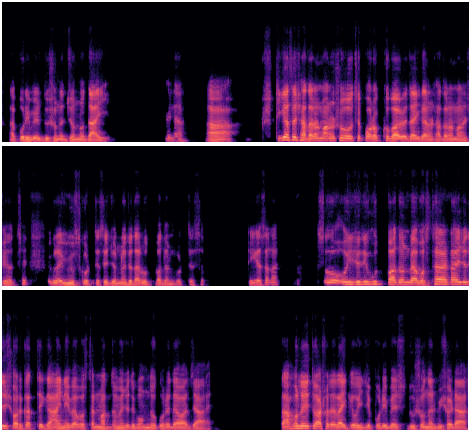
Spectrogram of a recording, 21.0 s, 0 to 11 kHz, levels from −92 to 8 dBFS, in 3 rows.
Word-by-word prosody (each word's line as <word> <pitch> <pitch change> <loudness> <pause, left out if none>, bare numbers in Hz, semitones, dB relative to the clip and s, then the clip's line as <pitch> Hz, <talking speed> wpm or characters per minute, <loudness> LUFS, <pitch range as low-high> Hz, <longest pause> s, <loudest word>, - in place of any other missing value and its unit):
আ - - -1
পরিবেশ 125 -4 +2
দূষণের 120 +1 -2
জন্য 120 0 -1
দায়ী। 95 -4 +3 0.9
তাই 140 +1 -11
না? 145 - -8 0.5
আস 125 - -5
ঠিক 165 - -4
আছে, 210 - +4
সাধারণ 160 +2 +4
মানুষও 165 +3 0
হচ্ছে 160 +1 -1
পরোক্ষভাবে 145 +1 +3
দায়ী। 135 -1 +4
কারণ, 125 -2 +1
সাধারণ 125 +3 -2
মানুষই 130 +1 -4
হচ্ছে 120 +1 -13 0.4
এগুলো 140 +3 -1
ইউজ 135 0 +1
করতেছে। 145 - -5
এজন্যই 125 +2 -2
তো - - +3
তারা 125 0 0
উৎপাদন 105 -5 -6
করতেছে। - - -13 0.7
ঠিক 145 +2 -4
আছে 155 +2 -8
না? - - -7 0.7
সোওই 160 +2 +1
যদি 185 0 +4
উৎপাদন 180 -2 +1
ব্যবস্থাটাই 175 +4 +3
যদি 175 0 +3
সরকার 135 +3 0
থেকে 135 -1 -1
আইনি 130 0 +1
ব্যবস্থার 120 +3 -3
মাধ্যমে 130 +1 -3
যদি 130 - -2
বন্ধ 115 +1 -3 0.2
করে 125 -1 -2
দেওয়া 115 -2 +1
যায়। 95 -4 -3 1.1
তাহলেই 175 +5 +4
তো - - +1
আসলে 155 +1 -1
লাইক 135 -2 +3
ওইযে 125 -1 -2
পরিবেশ 125 -3 -1 0.2
দূষণের 130 +3 -2
বিষয়টা 115 +1 0
135 Hz, 150 wpm, -22 LUFS, 125-155 Hz, 1.1 s, আছে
